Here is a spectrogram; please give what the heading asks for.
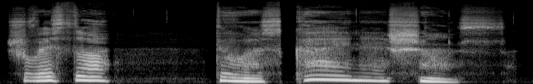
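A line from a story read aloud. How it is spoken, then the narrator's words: Slurred speech. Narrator (German): lallte ich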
